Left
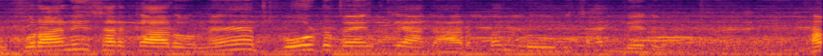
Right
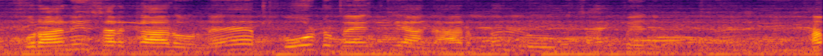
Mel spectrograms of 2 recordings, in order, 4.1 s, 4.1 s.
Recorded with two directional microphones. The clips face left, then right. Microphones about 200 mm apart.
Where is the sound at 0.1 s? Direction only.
5° left (ahead or behind).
